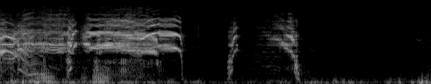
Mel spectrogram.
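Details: Wild baboons give a shrill, sustained harmonic scream lasting almost two seconds, followed by two sharp falling yelps and soft low grunting.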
